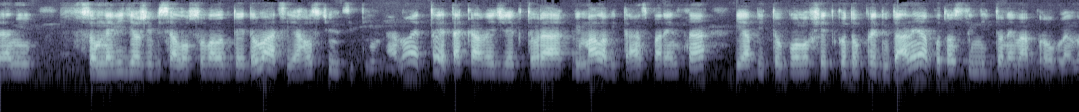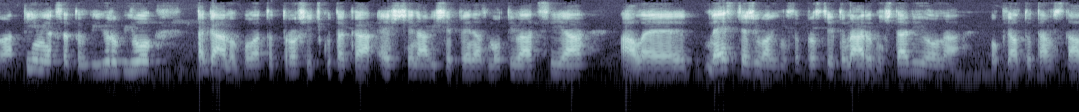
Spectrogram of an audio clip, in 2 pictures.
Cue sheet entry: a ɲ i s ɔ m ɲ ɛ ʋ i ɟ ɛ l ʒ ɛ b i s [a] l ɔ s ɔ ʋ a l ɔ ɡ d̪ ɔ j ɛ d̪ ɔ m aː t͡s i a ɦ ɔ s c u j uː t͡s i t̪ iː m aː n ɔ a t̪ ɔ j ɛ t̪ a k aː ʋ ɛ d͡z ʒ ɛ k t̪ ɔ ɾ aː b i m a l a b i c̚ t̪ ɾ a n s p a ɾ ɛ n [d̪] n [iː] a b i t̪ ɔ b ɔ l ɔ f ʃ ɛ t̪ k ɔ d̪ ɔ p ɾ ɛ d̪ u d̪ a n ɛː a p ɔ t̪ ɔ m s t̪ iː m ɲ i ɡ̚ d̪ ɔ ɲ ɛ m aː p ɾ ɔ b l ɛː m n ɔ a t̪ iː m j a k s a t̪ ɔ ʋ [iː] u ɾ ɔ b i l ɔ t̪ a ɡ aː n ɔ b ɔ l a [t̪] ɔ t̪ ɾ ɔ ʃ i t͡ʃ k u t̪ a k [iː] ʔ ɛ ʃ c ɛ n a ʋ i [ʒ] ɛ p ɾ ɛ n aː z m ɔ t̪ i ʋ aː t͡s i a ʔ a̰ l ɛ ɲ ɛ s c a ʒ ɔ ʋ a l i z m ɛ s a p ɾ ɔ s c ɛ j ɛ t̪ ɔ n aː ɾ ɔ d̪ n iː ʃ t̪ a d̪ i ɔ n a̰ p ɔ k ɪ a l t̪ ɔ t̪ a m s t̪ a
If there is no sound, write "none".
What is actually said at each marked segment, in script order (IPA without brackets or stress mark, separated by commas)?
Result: a, t̪, aː, i, t̪, aː, ʃ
